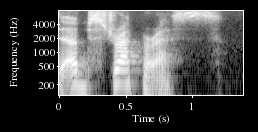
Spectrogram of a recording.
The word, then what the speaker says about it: obstreperous: This love of words, how did I do on pronunciation? – Oh, perfect. Perfect. Ephemeral, diaphanous, and squat, and obstreperous.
